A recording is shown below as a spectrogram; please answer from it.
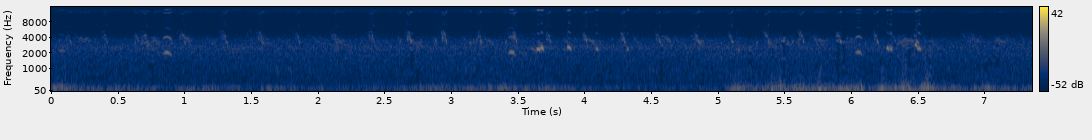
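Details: Ospreys on a camera-watched nest at Hellgate Canyon, Missoula, Montana, July 13, 2018, a three-fish day. Scattered high whistled chirps sharpen into a louder cluster midway, over low rumbling noise that swells near the end.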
